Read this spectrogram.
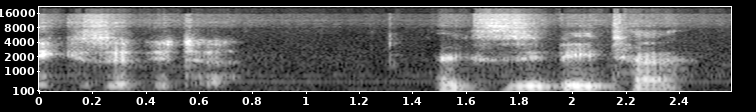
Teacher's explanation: there is no R sound because it is at the end of the word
